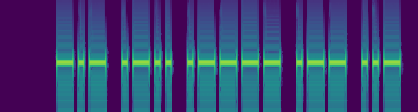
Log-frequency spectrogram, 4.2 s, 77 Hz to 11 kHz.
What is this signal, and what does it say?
Morse code, heard as a keyed tone, about 27 wpm, 700 Hz. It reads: KL1WU
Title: Speed Racing - USA 2x2 Call Signs 22wpm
